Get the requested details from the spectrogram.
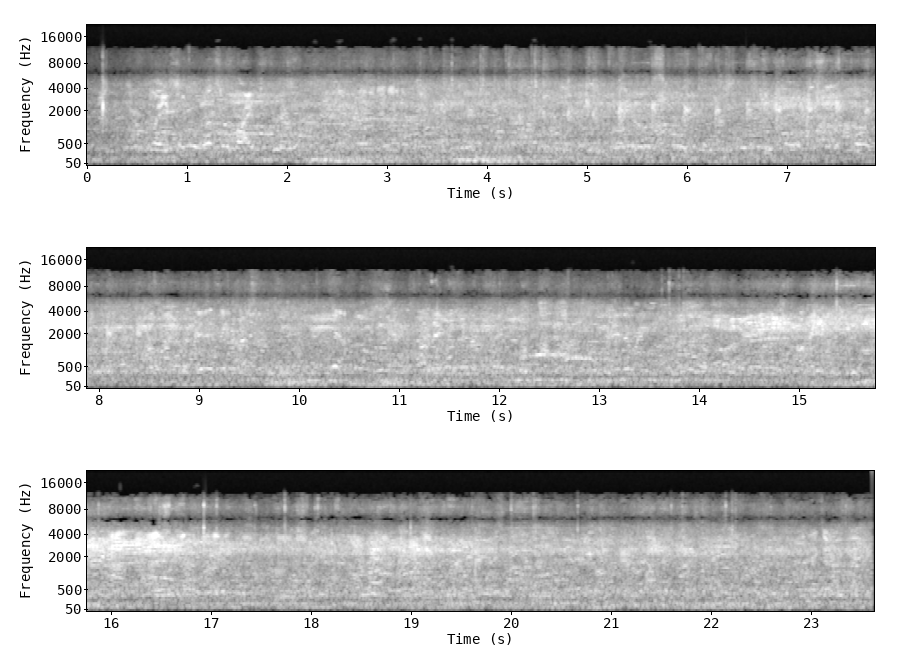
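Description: A crowd chatters in a large, busy hall.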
